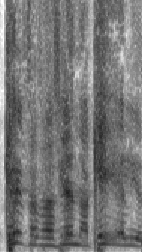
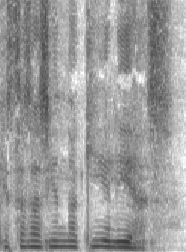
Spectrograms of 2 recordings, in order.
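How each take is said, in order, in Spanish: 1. Se dice con un tono duro, de regaño. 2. Se dice con un tono suave, de pregunta. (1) "yo no veo a Dios así" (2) "en vez de eso le pregunta"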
